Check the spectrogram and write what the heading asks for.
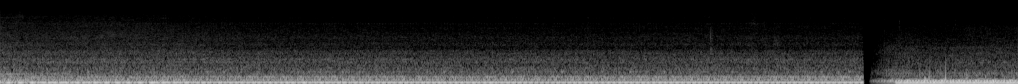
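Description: Ford Taurus V6 idling steadily, heard at the tailpipe while the exhaust smokes as the Seafoam treatment burns off after its soak. The sound drops out abruptly for a moment near the end, then the same idle comes back.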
